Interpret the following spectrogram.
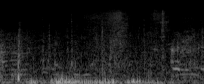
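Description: Wind gusting on the microphone in uneven low rumbles, under faint distant spectator voices, with one short click about a quarter second in.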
